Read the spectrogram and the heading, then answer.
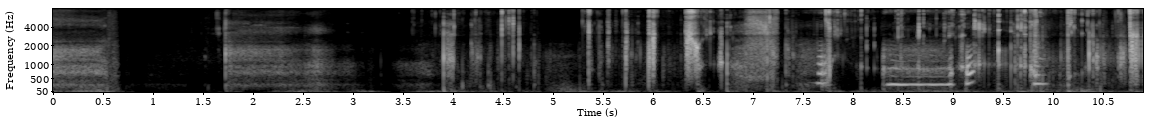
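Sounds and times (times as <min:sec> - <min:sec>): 
ASMR ear licking in the right ear: 0:03.9 - 0:10.8.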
